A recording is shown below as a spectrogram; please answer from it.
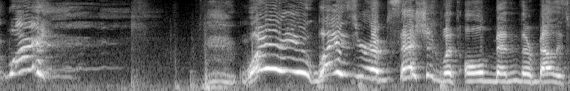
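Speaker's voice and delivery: high, loud, exasperated rant; incredulous yelling. Real, not acted. Berating Tim for watching men at the mall, yelling. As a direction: yell the questions in escalating disbelief. Ranting at man in clip.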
